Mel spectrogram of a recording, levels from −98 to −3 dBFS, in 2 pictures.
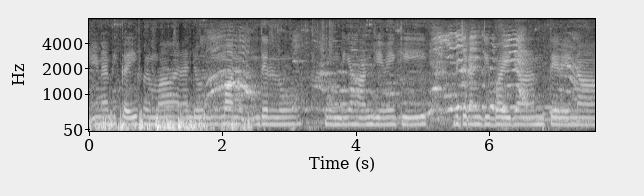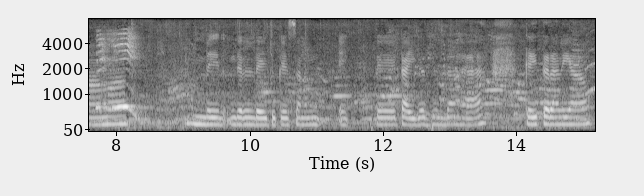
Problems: background conversations at intervals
